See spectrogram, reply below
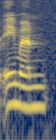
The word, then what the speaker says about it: Aemon: Jon begs Maester Aemon. Did I say that right? – Sure. – Maester Aemon to grab.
